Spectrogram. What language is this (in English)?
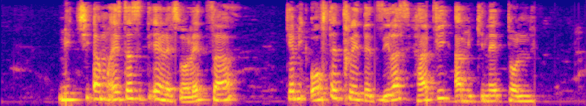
Esperanto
